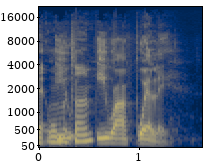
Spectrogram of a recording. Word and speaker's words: Iwa Pele: Yo, did you pronounce it Iwa Pele? So it's like Pele Pele, but the P sound in that E is like pue, like puele. Say it one more time. Iwa Puele. Iwa Puele.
